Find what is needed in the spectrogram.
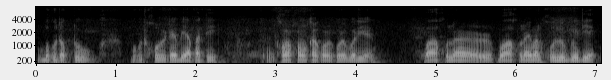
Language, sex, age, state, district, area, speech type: Assamese, male, 18-30, Assam, Biswanath, rural, spontaneous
